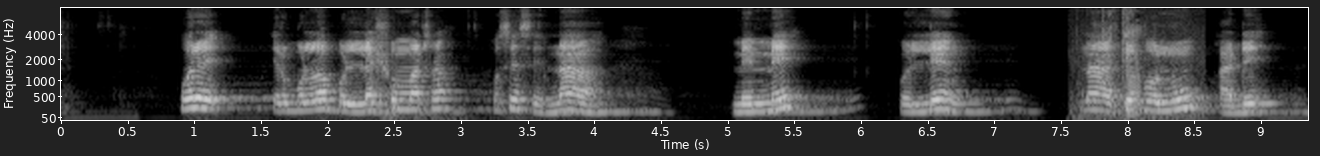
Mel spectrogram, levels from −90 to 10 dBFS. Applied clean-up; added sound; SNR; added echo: neural separator model SepFormer DNS4.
